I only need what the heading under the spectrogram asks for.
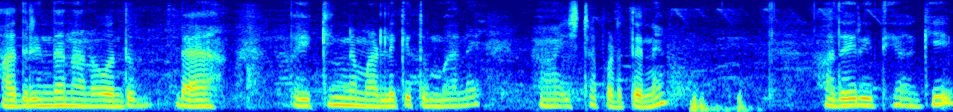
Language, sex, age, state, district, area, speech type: Kannada, male, 18-30, Karnataka, Koppal, urban, spontaneous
